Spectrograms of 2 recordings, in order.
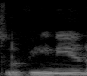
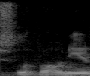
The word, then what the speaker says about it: Slavonian: aged in slovonian oak i often hear people mispronounce this as slovenian oak that's different it's slovenian oak this is the tradition with nebiolo to use larger barrels use slavonian oak which offers oxidation and softening without offering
